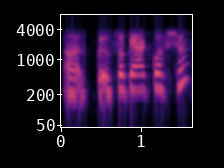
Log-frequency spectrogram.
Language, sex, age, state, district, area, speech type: Kashmiri, female, 45-60, Jammu and Kashmir, Budgam, rural, conversation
